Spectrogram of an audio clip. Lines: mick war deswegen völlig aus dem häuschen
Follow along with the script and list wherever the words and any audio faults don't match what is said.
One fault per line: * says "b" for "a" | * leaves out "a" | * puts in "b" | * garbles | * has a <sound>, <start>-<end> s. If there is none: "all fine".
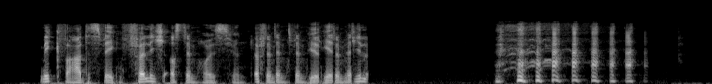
* garbles
* has a laugh, 4.9-6.5 s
